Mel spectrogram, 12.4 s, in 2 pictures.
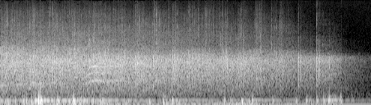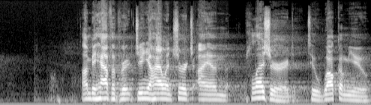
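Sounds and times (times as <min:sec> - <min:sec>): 
audience applause welcoming a pastor at Virginia Highland Church in Atlanta: 0:00.0 - 0:06.0
speech: 0:07.6 - 0:12.3.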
